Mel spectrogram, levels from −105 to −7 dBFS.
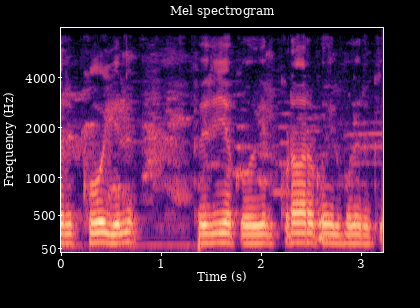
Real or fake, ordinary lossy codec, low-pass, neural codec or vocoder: real; none; 7.2 kHz; none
